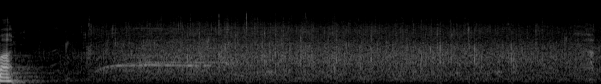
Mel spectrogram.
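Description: Audience applause that starts about a second in and holds steady, with one held high call rising over it near the start.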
